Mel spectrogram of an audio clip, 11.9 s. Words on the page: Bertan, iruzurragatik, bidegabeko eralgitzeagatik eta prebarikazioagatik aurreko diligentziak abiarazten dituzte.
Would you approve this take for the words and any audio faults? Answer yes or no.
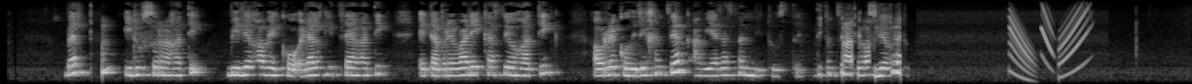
no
